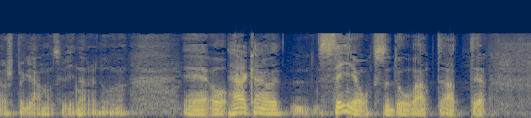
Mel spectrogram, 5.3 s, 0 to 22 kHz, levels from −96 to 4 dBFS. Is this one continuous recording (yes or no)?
no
